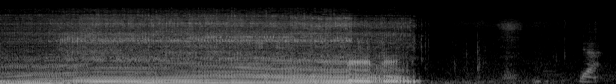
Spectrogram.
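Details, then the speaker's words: 1991 Victa VS19 straight-shaft two-stroke strimmer after refitting the carburettor: steady buzzing note for four seconds that struggles rather than revving, then cuts out; bogs when throttle is pulled, owner suspects old throttle cable needs adjustment. "As soon as I pull the throttle lever, that's when it's bogging. Well, sounds like it's bogging."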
